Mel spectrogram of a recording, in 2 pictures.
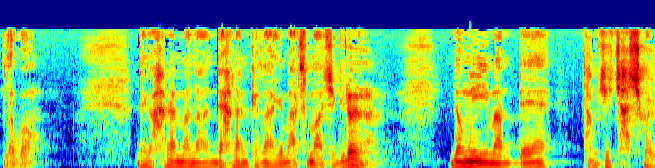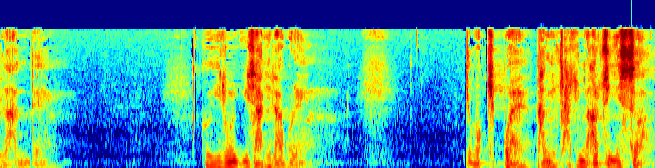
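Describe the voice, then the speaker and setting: A man voicing an elderly husband sharing joyful news with his wife, earnest and eager, with a husky, gravelly voice. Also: lowish voice, brisk, pauses often, big-room sound, voice pushed down. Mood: overjoyed.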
